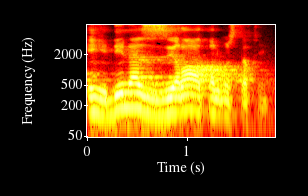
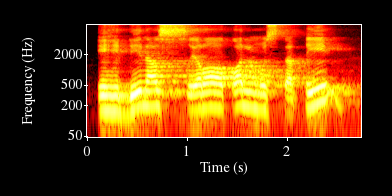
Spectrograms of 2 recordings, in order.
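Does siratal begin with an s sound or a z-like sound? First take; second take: z-like sound; s sound. First: Siratal begins with a sound between s and z. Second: Siratal begins with a plain s sound.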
